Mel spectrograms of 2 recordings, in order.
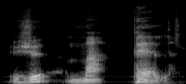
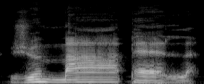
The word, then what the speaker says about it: Je m'appelle: The A in French is most always pronounced like an ah, right? Very wide open. Open your mouth. Okay? Je m'appelle.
